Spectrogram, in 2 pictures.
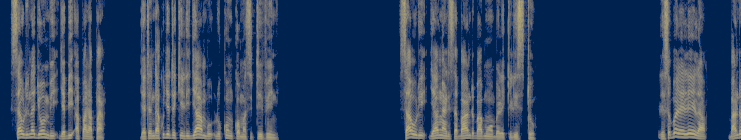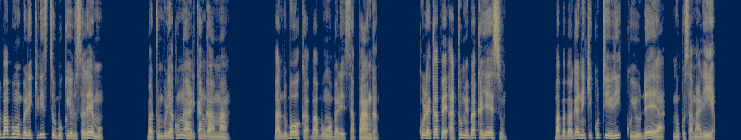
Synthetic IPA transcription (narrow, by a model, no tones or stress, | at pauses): saulinaɟɔmbiɟabiʔapalapa | ɟatɛndakuɟɛt̬ɛkiliɟambulukuŋ̩kɔmasitivini | sauliɟaːŋalisabandubabuŋɔbɛlɛkilisi̥tu | lisɔbɔlɛlɛla | bandubabuŋɔbɛlɛkilisi̥tubukujɛlusalɛmu | batumbuliakuŋalikaŋɡama | bandubɔkababuŋɔbalɛsapaŋɡa̰ | kulɛkapɛʔatumibakajɛsu | bababaɡanikikutilikujudɛanukusamalia̰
